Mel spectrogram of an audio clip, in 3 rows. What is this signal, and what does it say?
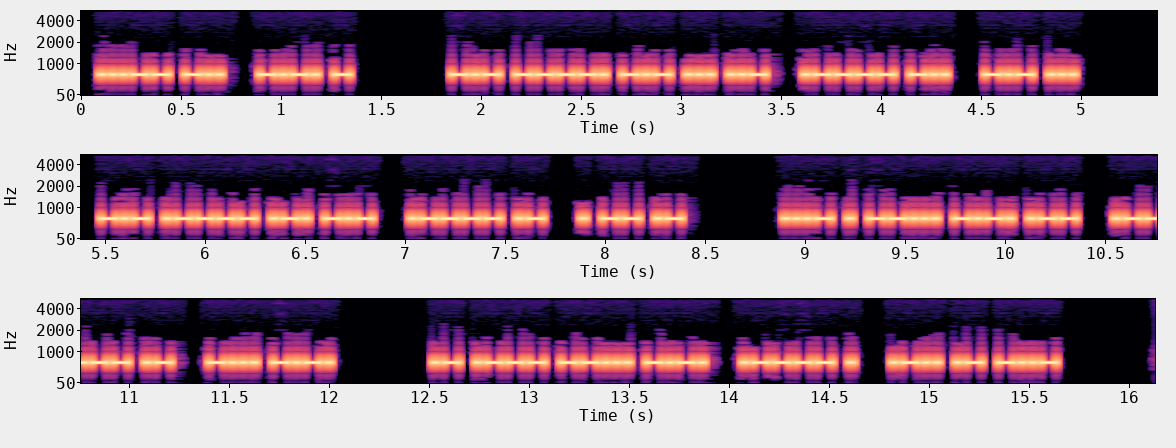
Morse code, heard as a keyed tone, about 46 wpm, 670 Hz. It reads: 3D CT K9KSU 1D KS K1RK 1A EMA VE7CW 1A BC AJ7C 1E LAX
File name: LARK-FD-2022-Log-in-CW-45wpm-670-Hz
